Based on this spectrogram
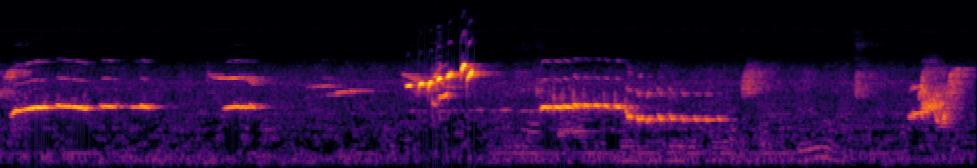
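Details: Kept magpie-robin, lured into song by recorded magpie-robin song: long clear whistles at steady pitch, a loud rapid trill, then sliding whistled notes and brief harsh bursts, with a passing vehicle faintly audible.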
